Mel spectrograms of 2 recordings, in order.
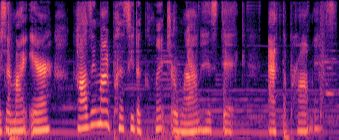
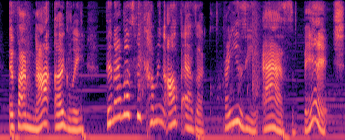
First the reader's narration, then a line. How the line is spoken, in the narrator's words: I exclaim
